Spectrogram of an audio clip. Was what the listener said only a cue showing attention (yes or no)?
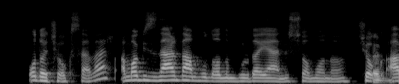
yes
